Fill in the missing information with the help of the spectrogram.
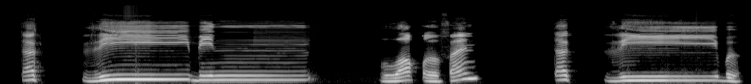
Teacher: اب یہاں ذال کو دیکھیے. ذال کو ادا کرتے ہوئے ہماری زبان کی نوک دونوں دانتوں کے درمیان ہلکی سی باہر رہے گی، اور یہاں با حروف قلقلہ میں سے ہے، تو وقف کرنے کے بعد ہم با پر قلقلہ کریں گے.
